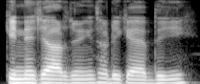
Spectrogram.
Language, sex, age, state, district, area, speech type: Punjabi, male, 18-30, Punjab, Patiala, urban, spontaneous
